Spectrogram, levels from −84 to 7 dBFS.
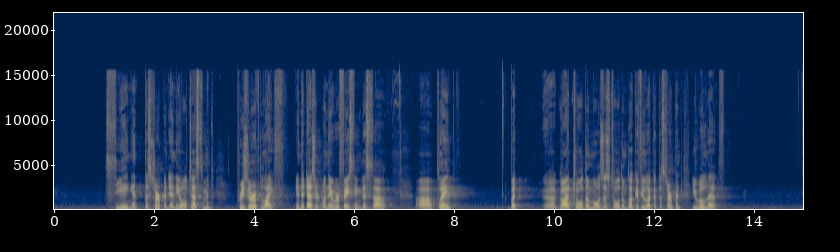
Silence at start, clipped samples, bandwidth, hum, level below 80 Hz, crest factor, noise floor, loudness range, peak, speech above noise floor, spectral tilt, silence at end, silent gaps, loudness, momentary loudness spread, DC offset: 1.05 s; under 0.1%; 16 kHz; none; -78 dBFS; 24 dB; -62 dBFS; 4 LU; -4 dBFS; 35 dB; -4.5 dB/octave; 1.6 s; none; -27 LUFS; 14 LU; under 0.1%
